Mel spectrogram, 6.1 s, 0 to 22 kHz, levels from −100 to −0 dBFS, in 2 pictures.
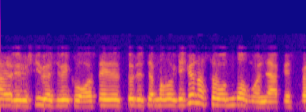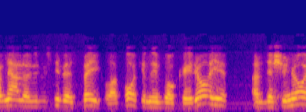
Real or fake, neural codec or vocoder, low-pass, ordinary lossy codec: real; none; 7.2 kHz; MP3, 48 kbps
